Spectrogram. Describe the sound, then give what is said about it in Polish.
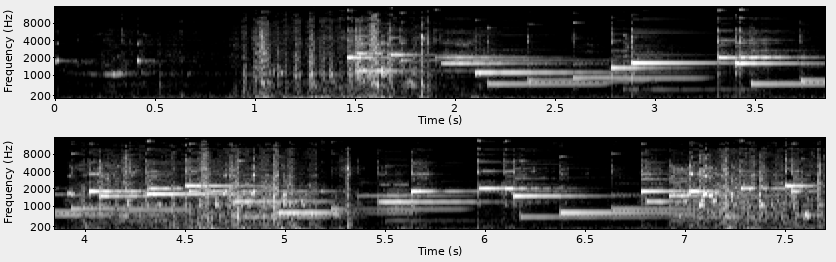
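A music-box toilet-paper holder, set off by pulling the paper, plinks a bright, tinkling melody. Quick high notes run in repeating phrases over faint rustling and clatter. “Uchwyt do papieru toaletowego będący jednocześnie pozytywką. Tak. Pociągnięcie za papier toaletowy powoduje uruchomienie mechanizmu i dzięki temu możemy w przyjemnej atmosferze dokończyć dzieło.”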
